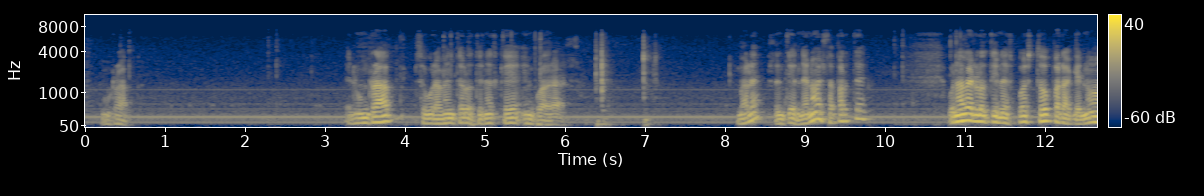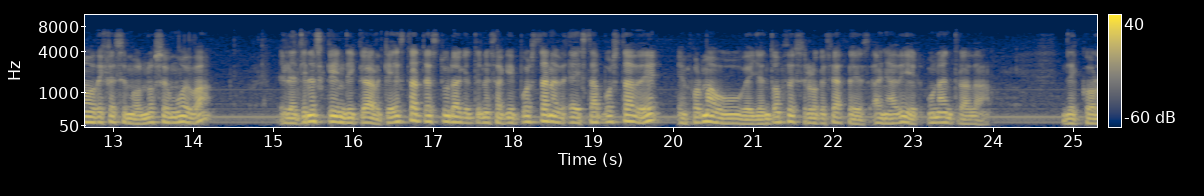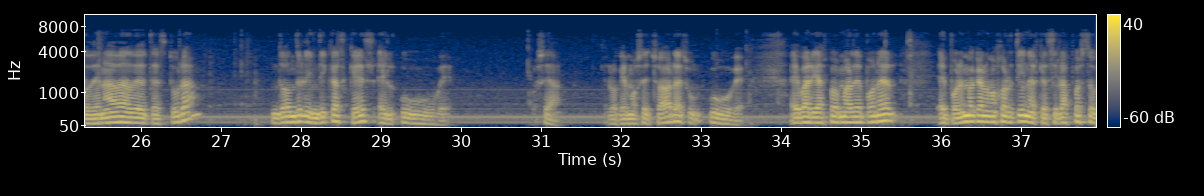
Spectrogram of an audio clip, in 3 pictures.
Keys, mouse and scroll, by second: 6.4 g, 12.4 click, 14.7 click, 16.5-17.9 drag, 28.4-30.9 drag, 33.2 click, 35.3 middle click.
